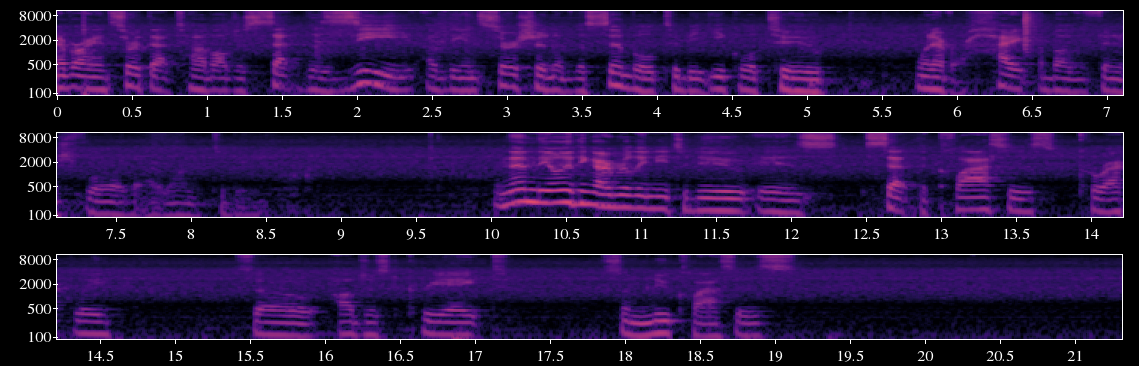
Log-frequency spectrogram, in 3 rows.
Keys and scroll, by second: 0.2 BackSpace.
